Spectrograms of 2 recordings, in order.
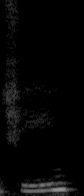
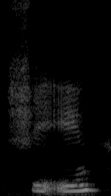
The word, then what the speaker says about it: Shein: have a look on sheen i actually said it right this time i always say she in on all of my other halls um and the amount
